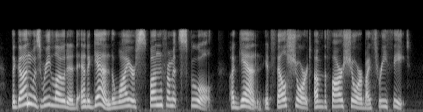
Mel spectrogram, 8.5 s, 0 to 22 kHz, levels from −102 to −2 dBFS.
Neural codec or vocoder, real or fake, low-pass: autoencoder, 48 kHz, 32 numbers a frame, DAC-VAE, trained on Japanese speech; fake; 7.2 kHz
